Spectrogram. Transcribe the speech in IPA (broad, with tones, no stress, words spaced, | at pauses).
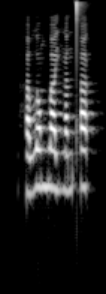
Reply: ha˨˩˦wlɔ˧mwa˧j ŋa˧˥nt̪ʰaː˦˥k̚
